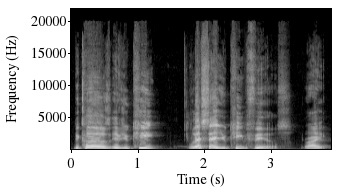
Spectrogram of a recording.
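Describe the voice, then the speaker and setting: A man's voice: a little high, very animated, takes it slowly, fairly bright tone. A man hosting a podcast, venting about football in a heated, profane, casual rant. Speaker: podcast host.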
